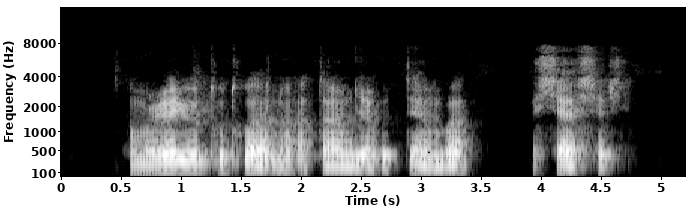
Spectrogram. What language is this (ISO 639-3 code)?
kin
